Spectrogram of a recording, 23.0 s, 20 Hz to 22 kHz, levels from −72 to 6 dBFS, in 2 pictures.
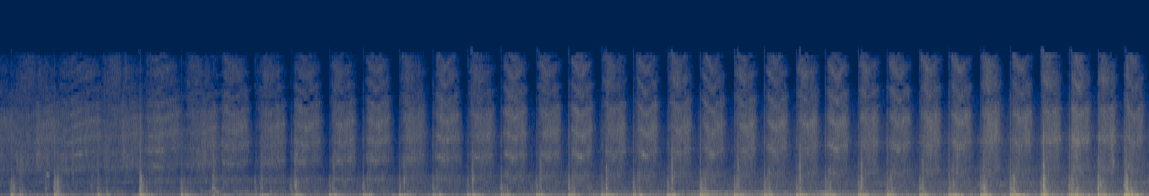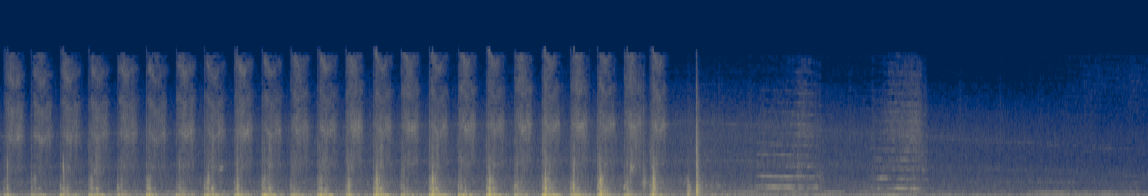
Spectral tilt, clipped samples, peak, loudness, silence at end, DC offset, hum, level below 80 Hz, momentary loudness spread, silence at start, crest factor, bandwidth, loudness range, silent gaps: -4.5 dB/octave; under 0.1%; 0 dBFS; -27 LUFS; 0 s; under 0.1%; none; -36 dBFS; 12 LU; 0 s; 26 dB; 17 kHz; 10 LU; none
